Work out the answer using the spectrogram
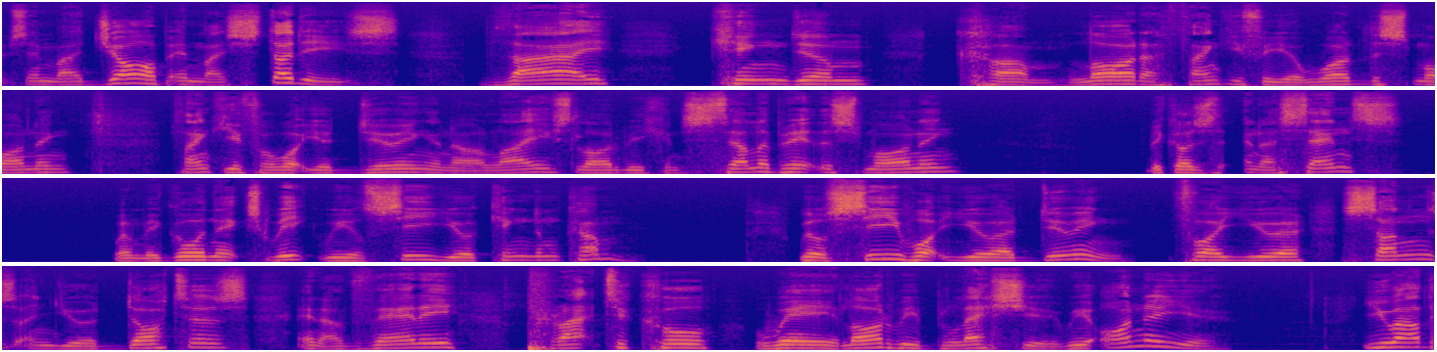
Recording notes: Recorded at freedomcentre church, Preston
